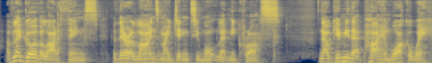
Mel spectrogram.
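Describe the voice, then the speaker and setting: A man talks at a fairly quick pace with medium pitch and ordinary pitch variation. It is an ordinary speaking voice. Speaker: villainous prisoner character. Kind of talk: scripted comedic dialogue. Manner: haughty, disdainful, snobbish.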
